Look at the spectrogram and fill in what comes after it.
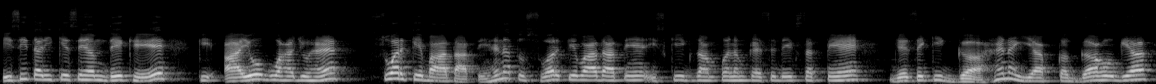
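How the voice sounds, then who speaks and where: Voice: mid-range voice, a little slow. A teacher explaining grammar step by step in an exam-prep lesson, often checking in with short tag questions. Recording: phone-like narrow audio.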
